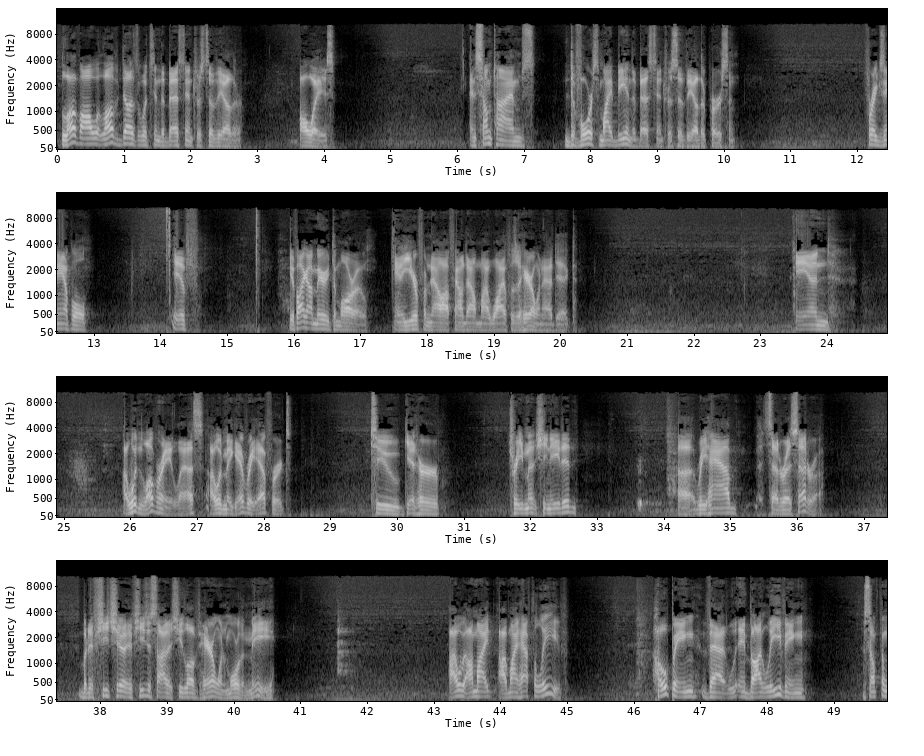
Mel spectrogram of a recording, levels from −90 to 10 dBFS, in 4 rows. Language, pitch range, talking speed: English, 80-130 Hz, 115 wpm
